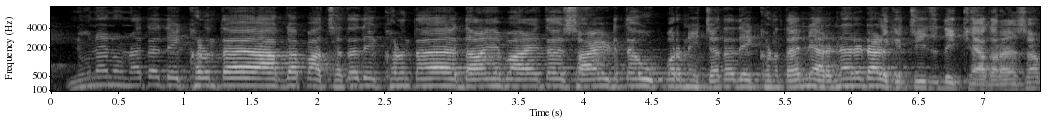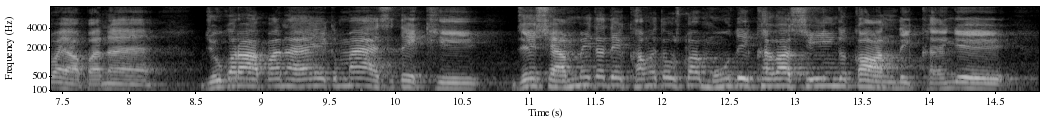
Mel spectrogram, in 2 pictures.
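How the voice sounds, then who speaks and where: Over noticeable background noise, a man with a Haryanvi accent talks in a raised, projected voice with a high pitch. He barely pauses, and his pitch varies in an ordinary way. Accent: rural Haryanvi dialect. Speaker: school teacher. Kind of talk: primary school lesson explained to children.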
